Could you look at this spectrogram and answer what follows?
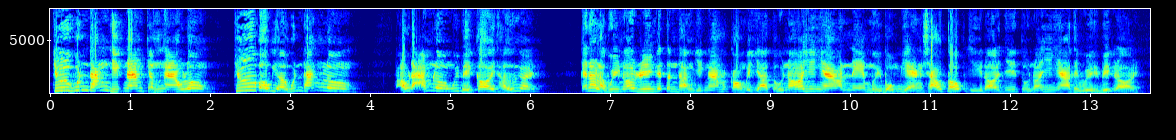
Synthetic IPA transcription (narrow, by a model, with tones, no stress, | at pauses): t͡ɕɨ˧əkwï˨˦ŋ̟t̪ʰa˨˦ŋvi˨˩ət̚naː˧mt͡ɕə̰˧˨nnaː˨˩wlu˧ən | t͡ɕɨ˧əɓaː˧wzəː˨˩kwï˨˦ŋ̟t̪ʰa˨˦ŋlu˧ən | ɓaː˧˩wɗa̰ː˧˩mlu˧ənkwi˨˦vḭ˧˨kɔ˧jt̪ʰɨ˧˩o˧j | kaː˨˦jɗɔ˨˦laː˨˩wi˧nɔ˨˦jzi˧əŋkaː˨˦jt̪ï˧ŋt̪ʰə˨˩nvi˨˩ək̚naː˧mːɔ˨˦kɔ˨˩nɓə˧jzəː˨˩t̪ṵ˧˩əjnɔ˨˦jvəː˨˦jɲaː˧wʔa˧jŋ̟ʔɛ˧mːɨ˨˩əjɓo˨˦nzaː˨˩ŋsaː˨˦wt̪o˦˥t̚zi˨˩ɗɔ˨˦zə˨˦jt̪u˧˨jnɔ˨˦jzəː˨˦jɲaː˧wt̪ʰi˨˩kwi˨˦vḭ˧˨ɓi˦˥t̚zo˨˩j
